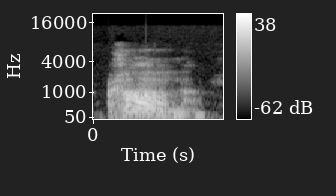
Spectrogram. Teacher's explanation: the L is silent. We do not pronounce the L.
